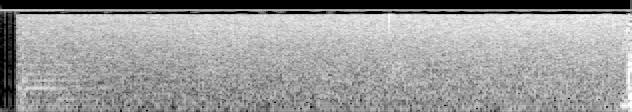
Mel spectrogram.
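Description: Steady, even hiss of background noise, room tone with nothing else sounding.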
